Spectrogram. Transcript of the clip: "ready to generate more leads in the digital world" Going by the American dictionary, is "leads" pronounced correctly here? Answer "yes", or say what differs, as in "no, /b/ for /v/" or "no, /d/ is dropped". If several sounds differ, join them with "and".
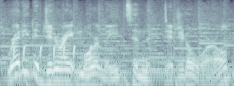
yes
